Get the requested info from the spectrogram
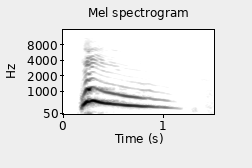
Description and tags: Whohoo vocal scream mario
